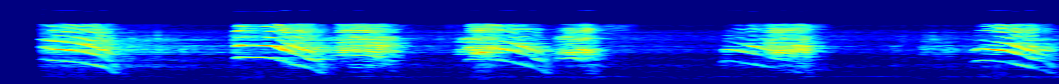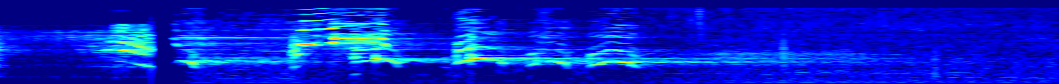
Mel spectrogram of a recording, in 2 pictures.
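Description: Fallow deer calling: about six high calls, each falling sharply in pitch, spaced roughly a second apart. About six seconds in, they give way to quicker, shorter chirps over a steady tone that fades away.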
